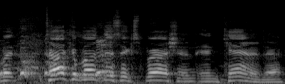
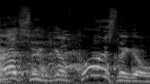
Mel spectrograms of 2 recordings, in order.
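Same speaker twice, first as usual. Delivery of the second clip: usual speaking voice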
